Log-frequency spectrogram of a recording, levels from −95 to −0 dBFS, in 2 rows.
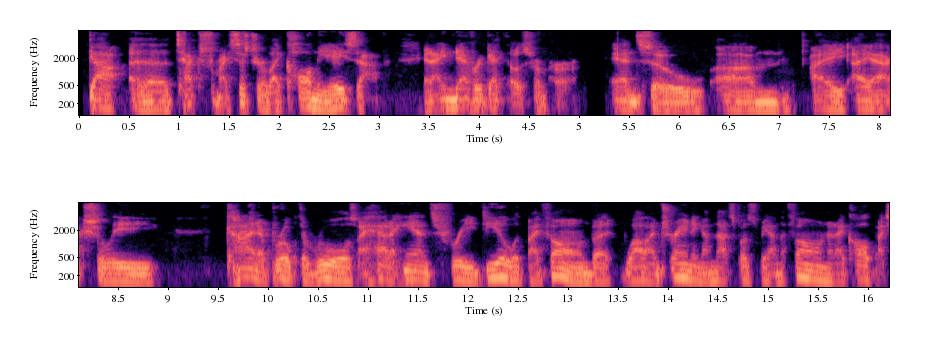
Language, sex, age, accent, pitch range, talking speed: English, male, 30-49, American, 75-85 Hz, 195 wpm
